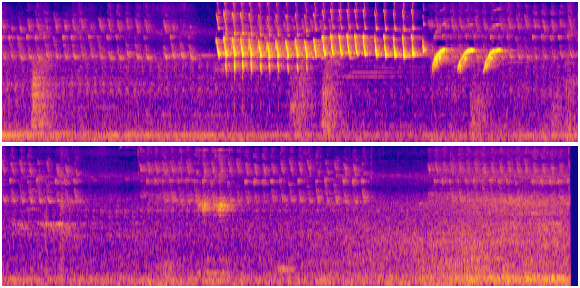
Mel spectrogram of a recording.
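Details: Asian pied starling with canary cililin-style song, suitable for tutoring other birds: one loud, fast, buzzy high trill of about two seconds, then three quick upslurred notes, followed by quiet background with faint distant chirps.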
